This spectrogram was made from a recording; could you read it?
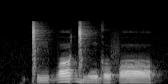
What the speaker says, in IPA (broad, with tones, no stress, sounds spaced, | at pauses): ǀ iː˨ b ɔː˦˥ ɡ͡ǀ i˨ ŋ ɡ oː˨ f ɔː˥˨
